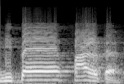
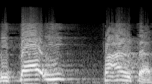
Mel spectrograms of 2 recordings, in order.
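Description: First: The letter name ends without a glottal stop. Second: The letter name ends with a glottal stop. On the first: The speaker calls it right. "tapi bita fa'alta" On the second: The speaker calls it wrong. "jadi bukan bita'i fa'alta"

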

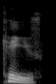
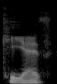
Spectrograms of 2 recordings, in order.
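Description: First: The name has a pronunciation closer to the local one. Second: The name has an older anglicised pronunciation. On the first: This is how the city is called now. "now we call it Kiev because we've opened ourselves up to the world and the local pronunciation" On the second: This is how the city used to be called. "we always used to refer to Kiev as Kiev"

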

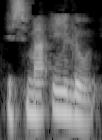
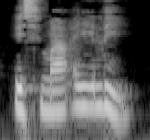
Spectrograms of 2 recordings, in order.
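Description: First: The name ends in a plain u vowel. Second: The name ends in a plain i vowel. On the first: The speaker calls it right. "kita mengucap apa misalkan contohnya Ismailu" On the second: The speaker calls it wrong. "tidak bisa dikasro"

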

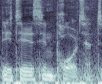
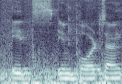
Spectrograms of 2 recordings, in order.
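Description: First: "It is" is said as two full words. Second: "It is" is shortened to "it's". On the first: "Cuando no acortamos el S" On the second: "Eso es contraído, acortado"

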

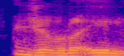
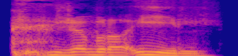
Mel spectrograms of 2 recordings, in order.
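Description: First: The vowel after the hamza is cut short. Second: The vowel after the hamza is fully lengthened. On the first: "بالاختلاس" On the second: "بالهمز والإشباع بوزن سلسبيل"

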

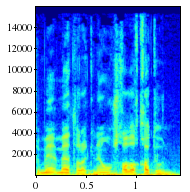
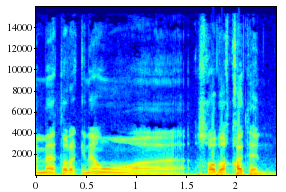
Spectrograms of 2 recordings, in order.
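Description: First: The last word ends with an -un sound. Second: The last word ends with an -an sound. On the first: What we leave behind is charity. "هي خبر" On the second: What was left is set aside as charity. "هي بالنصب لا بالرفع"

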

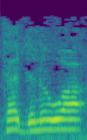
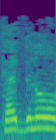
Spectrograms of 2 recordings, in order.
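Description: First: The verb ends with a short 'a' vowel. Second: The verb ends with no final vowel. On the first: The speaker calls it wrong. "فلا يقرأ بالنصب، فلا تقول" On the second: The speaker calls it right. "إنما تسكنه"

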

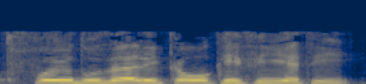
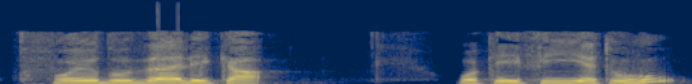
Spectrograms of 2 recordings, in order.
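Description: First: The last word ends with an i vowel. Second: The last word ends with a u vowel. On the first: The manner is joined to the thing entrusted. "ويجوز الجر أيضا" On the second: The manner is joined to the act of entrusting. "نعطف الكيفية على التفويض"

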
